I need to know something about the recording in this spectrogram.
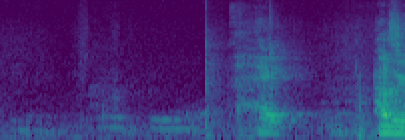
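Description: A young man shouts excitedly.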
